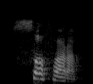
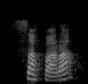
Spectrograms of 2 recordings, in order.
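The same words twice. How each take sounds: First: "sofara" with rounded first O, tune falling; emphatic O reading. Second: "Safara" with an open first A, tune rising; plain A reading. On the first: Teacher contrasting two words, rounded falling "sofara". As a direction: drop "sofara" at the end, first vowel O. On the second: Teacher contrasting two words, open rising "Safara". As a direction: lift "Safara" at the end, all A vowels. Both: Shown as a demonstration. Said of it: "la différence des sons".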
